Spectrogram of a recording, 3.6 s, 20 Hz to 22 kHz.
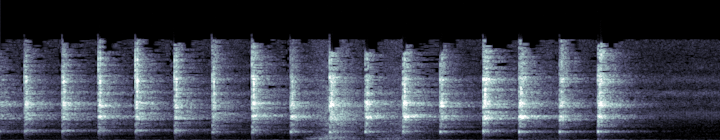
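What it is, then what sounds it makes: Mallet striking a chisel on a limestone block. A small round mallet taps a steel chisel into the surface of a large solid Portland limestone memorial block, cutting letters. Sixteen sharp, bright metallic taps come in a steady rhythm with a clear ring near 3.7 kHz that fades quickly after each strike. A duller low rumble rises briefly in the middle, and the taps soften toward the end.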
